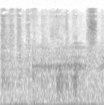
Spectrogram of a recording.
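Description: Fingertips rubbing and brushing across the dried, glue-sealed paper photo transfers on a canvas, a faint scratchy sound with a few soft strokes, over a low steady hum.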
